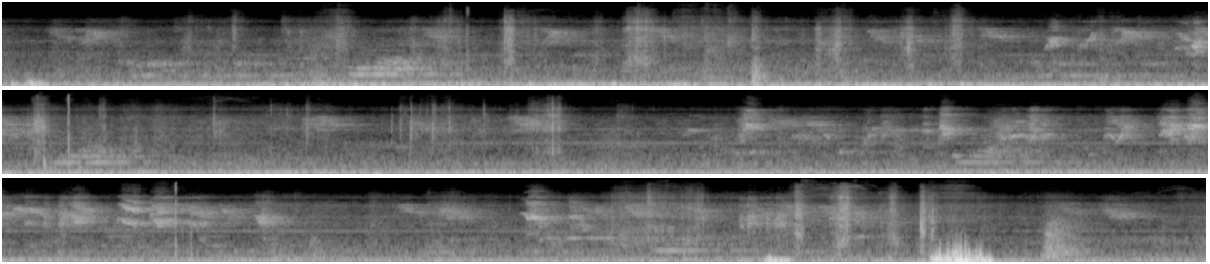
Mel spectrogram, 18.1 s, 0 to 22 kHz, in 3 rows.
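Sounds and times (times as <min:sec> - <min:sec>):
steady low rumble: 0:00.0 - 0:10.8, 0:14.6 - 0:17.3
small birds chirping: 0:00.1 - 0:17.9.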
